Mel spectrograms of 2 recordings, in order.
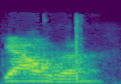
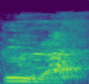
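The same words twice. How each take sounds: First: The word is pronounced the Dutch way. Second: The word is pronounced the English way. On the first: The speaker calls it right. "that is the correct pronunciation in Dutch" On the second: The speaker calls it wrong. "not Gouda"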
